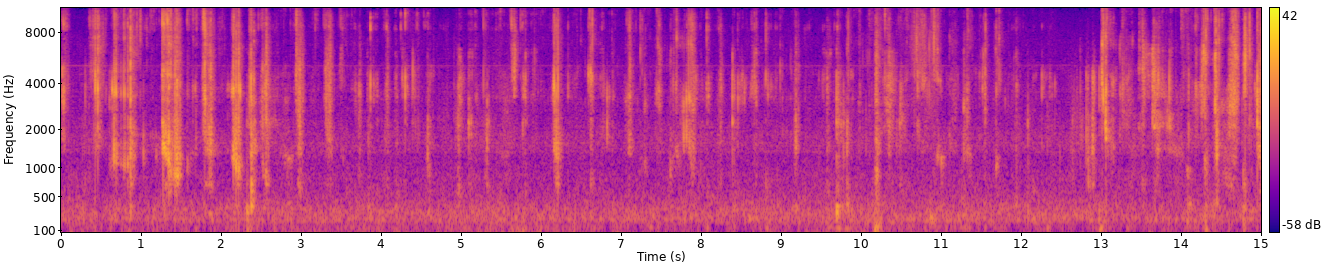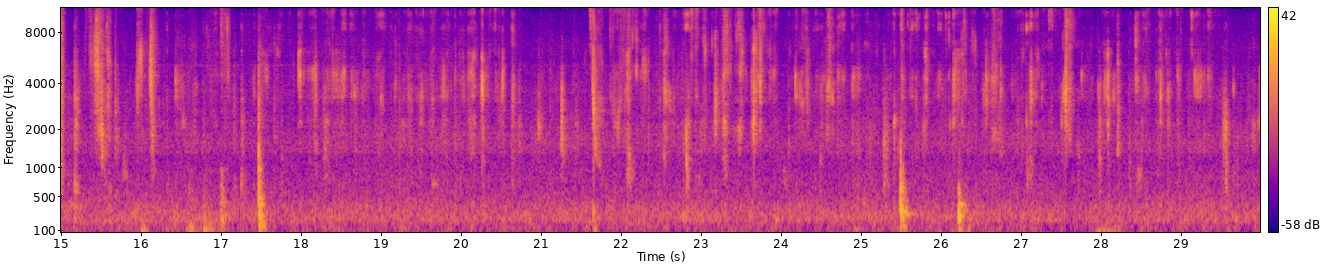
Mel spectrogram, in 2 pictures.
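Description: Close-miked eating: crunching bites of a raw green chilli and mouthfuls of rice with a crispy fried topping, chewed with many sharp crunches and crackles throughout.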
